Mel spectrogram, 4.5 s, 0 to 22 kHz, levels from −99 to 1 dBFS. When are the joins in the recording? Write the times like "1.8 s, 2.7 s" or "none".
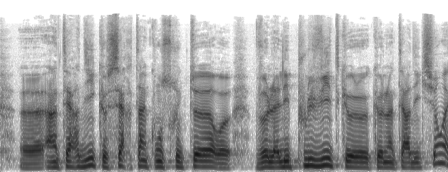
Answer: none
